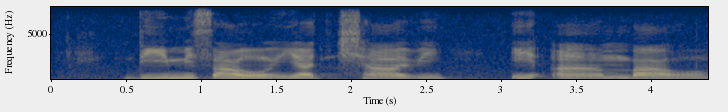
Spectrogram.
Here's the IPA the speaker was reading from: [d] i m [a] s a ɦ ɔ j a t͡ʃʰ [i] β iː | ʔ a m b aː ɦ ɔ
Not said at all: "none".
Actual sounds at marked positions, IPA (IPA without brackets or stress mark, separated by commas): d, i, a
